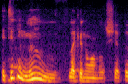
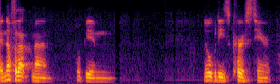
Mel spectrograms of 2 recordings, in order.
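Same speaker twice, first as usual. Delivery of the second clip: usual speaking voice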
